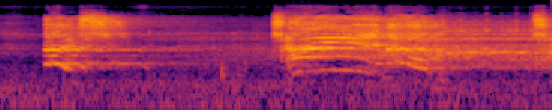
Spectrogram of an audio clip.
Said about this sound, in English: There's a scream in the background there.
